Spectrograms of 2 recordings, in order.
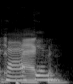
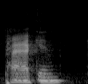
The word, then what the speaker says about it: Paquin: It's Anna Paquin. – Paquin? – She's Paquin.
